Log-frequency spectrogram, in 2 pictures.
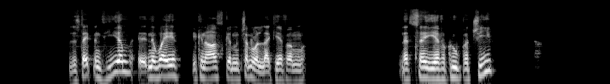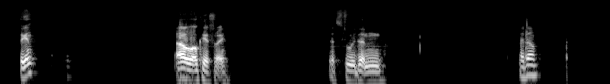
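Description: A man lectures calmly through a microphone, in short bursts with pauses.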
